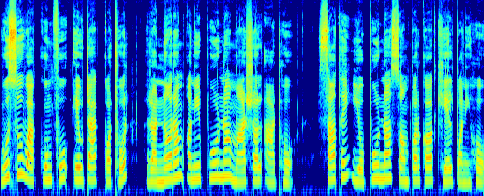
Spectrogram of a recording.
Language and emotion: Nepali, neutral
